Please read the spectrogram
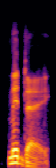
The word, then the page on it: midday: British English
